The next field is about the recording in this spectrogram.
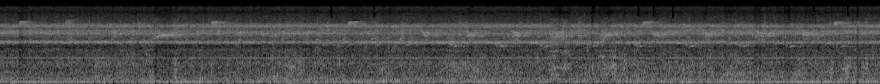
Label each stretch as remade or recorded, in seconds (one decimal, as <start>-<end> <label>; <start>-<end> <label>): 0.0-1.2 remade; 1.2-4.7 recorded; 4.7-5.3 remade; 5.3-5.8 recorded; 5.8-6.4 remade; 6.4-8.8 recorded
